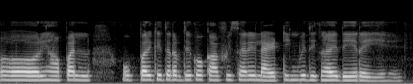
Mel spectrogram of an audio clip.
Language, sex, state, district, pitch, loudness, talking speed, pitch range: Hindi, female, Bihar, Katihar, 200 Hz, -16 LUFS, 215 wpm, 195-210 Hz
